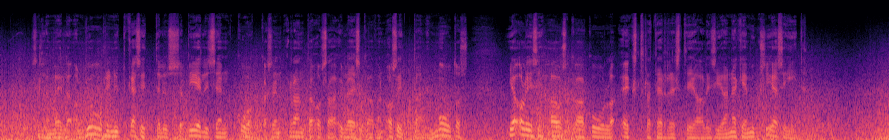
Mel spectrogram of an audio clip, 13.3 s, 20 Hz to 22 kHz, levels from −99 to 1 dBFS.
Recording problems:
wind noise on the microphone; heavy; 5 dB below the speech

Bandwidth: 14.5 kHz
